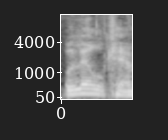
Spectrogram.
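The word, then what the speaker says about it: Lil' Kim: I'm pronouncing that correctly. Lil Kim.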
